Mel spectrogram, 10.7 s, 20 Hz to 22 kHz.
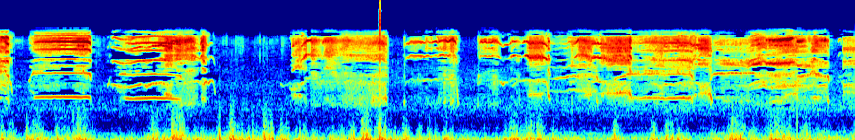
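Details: Peregrine falcons at the nest during a full feeding in June 2022, one bird leaving once full. Bursts of hoarse, wailing calls come and go with short breaks over ten seconds, with a steady low wind rumble.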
